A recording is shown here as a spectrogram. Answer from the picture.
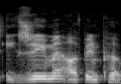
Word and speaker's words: Egzumer: in the previous videos I used to pronounce it as EG Zuma well it isn't it is Exuma I've been put right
